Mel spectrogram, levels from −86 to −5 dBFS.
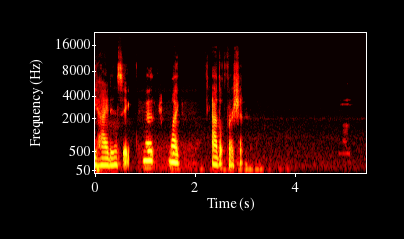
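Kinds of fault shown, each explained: Speech suppressed in double talk: the speech dips sharply, by up to about 20 dB, in two brief gaps at 0.93–1.06 s and 1.44–1.55 s, likely because the echo canceller could not separate this talker from far-side echo and attenuated both.
Other side's voice leaking through: a faint second voice sits beneath the speech from 1.18 to 1.43 s, about 25 dB down, and more faintly from 1.74 to 2.04 s, likely loudspeaker playback the echo canceller left in the microphone signal.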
